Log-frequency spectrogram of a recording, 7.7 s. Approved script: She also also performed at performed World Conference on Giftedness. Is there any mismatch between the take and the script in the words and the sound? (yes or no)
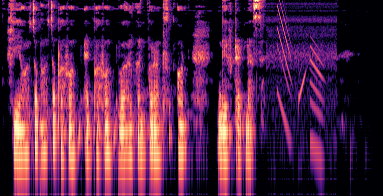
yes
